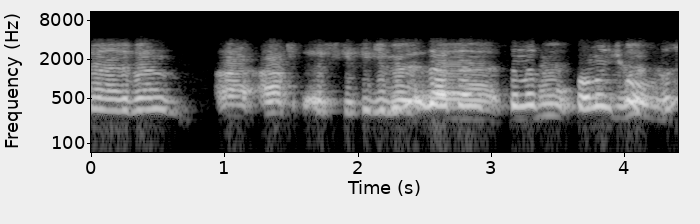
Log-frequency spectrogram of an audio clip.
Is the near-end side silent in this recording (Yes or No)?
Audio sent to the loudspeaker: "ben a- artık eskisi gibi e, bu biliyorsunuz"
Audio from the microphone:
No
